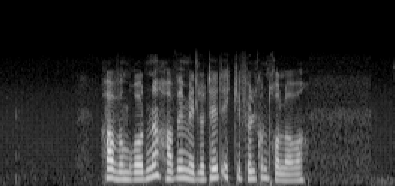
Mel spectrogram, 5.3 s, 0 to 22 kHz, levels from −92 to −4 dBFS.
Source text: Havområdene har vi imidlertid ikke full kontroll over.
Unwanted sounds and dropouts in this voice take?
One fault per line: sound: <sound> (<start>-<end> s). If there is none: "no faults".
no faults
